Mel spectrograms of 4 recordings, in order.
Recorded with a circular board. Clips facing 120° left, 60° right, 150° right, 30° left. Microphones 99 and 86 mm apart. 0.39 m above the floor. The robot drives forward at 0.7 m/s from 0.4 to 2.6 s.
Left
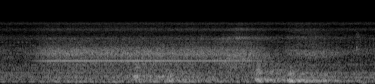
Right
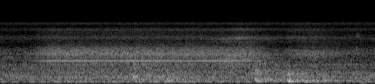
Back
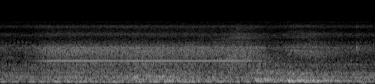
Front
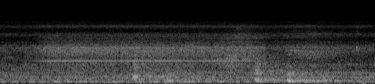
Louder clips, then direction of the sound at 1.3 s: Even, front 2 dB; 15° right.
